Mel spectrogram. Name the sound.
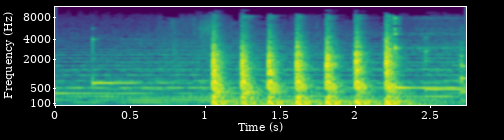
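knocking on a door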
